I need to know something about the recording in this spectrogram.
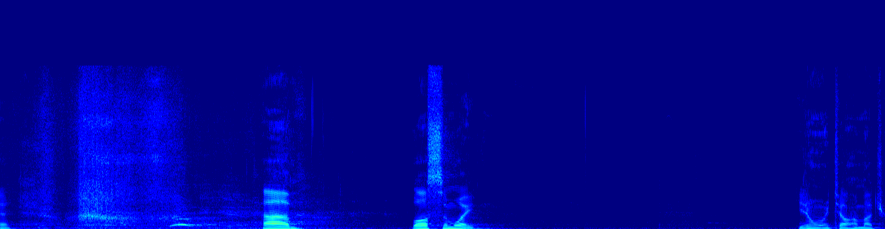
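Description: A middle-aged man speaks through a microphone in pauses, in a large echoing hall.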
